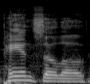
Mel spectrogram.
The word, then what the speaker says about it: Pan Solo: But like, if you're reading it in English, it would look like pan solo. – Yeah. – But part of it is pan rhymes with Han. So yeah. I'm using the Spanish pronunciation.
